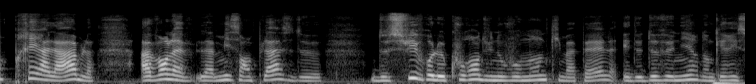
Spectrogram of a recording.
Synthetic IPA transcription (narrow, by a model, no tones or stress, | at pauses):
pχealablavɑ̃lalamizɑ̃plasd̪ə | d̪əsɥivʁələkʰuʁɑ̃d̪ynuvomɔ̃d̪kʲimapɛled̪əd̪əvəniʁd̪ɔ̃k̚ɡʲeʁis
